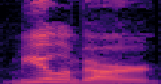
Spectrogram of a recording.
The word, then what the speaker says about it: Muhlenberg: Mr Barton out of Muhlenberg Parks and Rec Muhlenberg County that's how you say it right yes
